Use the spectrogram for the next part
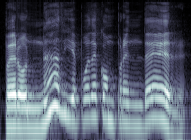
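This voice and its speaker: A man's voice: on the high side, takes it slowly. Conversational preaching man. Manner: conversational preaching, asks the congregation for responses; lively swings between soft and loud, with chuckles. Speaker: pastor. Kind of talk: sermon.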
